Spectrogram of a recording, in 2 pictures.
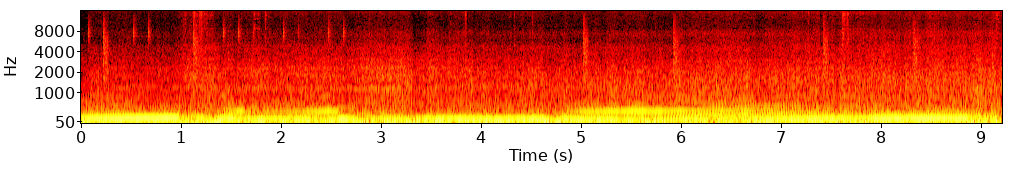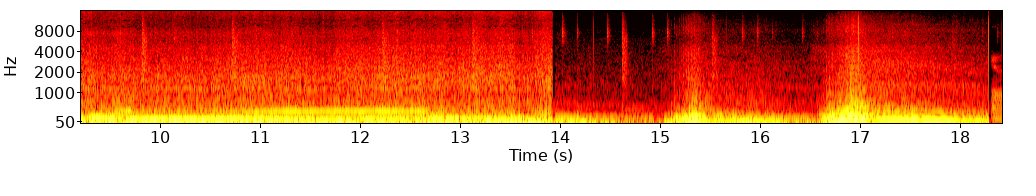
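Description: A VW Polo 1.4 FSI fitted with a backbox-delete sports exhaust revs repeatedly, its deep tone climbing and falling through several held rises, then a few sharp blips near the end, loud and close with no talking.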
